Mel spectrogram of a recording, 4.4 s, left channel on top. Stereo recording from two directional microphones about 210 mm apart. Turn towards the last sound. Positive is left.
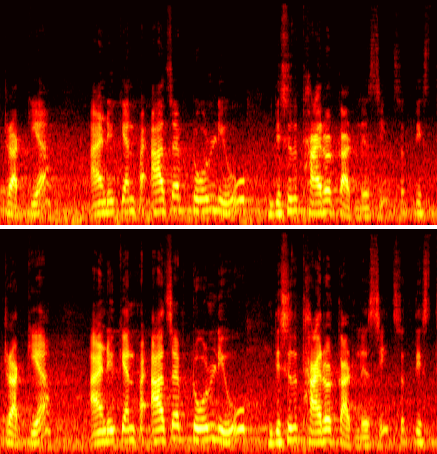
turn(degrees=-20)  # may be behind; listen again after turning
